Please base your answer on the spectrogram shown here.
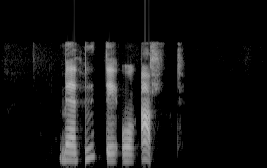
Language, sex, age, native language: Icelandic, female, 30-39, Icelandic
